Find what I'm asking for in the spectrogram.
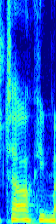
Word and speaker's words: shiitake: So something like the shake mushrooms, right? – Shiitake mushrooms.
